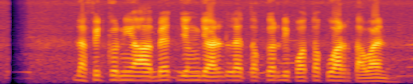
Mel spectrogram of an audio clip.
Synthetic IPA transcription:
dafid̪̚kurniaːlbɛt̪̚d͡ʒɨŋd͡ʒaɾat̪̚lɛt̪ɔkɨrdipɔt̪ɔkuwart̪awan

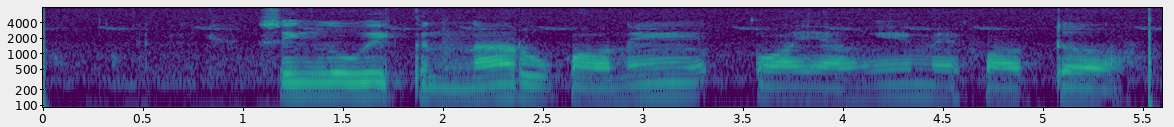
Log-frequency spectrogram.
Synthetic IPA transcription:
sɪŋluwɪɡ̥ə̤naɾupɔne | wajaŋemefɔɖ̥ɔ

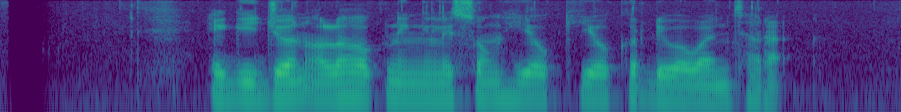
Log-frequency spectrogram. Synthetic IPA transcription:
ɛɡid͡ʒɔnʔɔ̰lɔɦɔk̚niŋlisɔŋɦiɔkʰiɔkɨrdiwawaɲt͡ʃaɾa

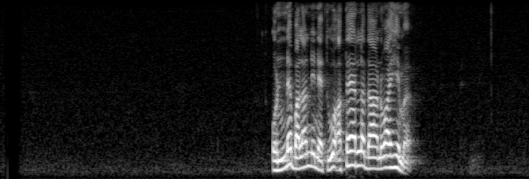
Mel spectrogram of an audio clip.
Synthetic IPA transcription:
onːəbalanːenæt̪uʋəat̪ajːɾlad̪aːnəʋaeɦemə̰

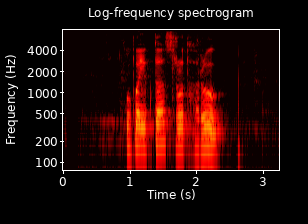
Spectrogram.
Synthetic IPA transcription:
upʌjukt̪ʌsrot̪ɦʌɾu

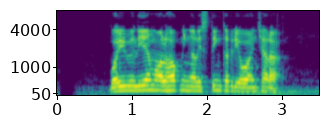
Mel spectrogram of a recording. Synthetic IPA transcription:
boiwiliamɔlɔɦɔk̚niŋalist̪ɪŋkɨrdiwawaɲt͡ʃaɾa̰

